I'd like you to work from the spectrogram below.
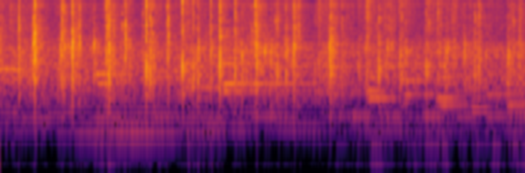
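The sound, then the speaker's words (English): Congregation clapping hands during a church conference, a dense, steady burst of applause with sharp individual claps, sustained throughout and fairly loud. “You can can you clap your hands that God is at work.”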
